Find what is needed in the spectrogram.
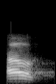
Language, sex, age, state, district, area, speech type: Odia, male, 60+, Odisha, Angul, rural, conversation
